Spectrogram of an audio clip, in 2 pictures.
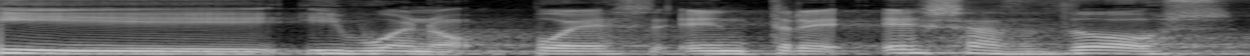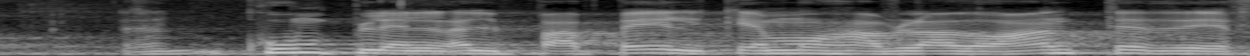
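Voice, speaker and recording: A man speaks at a fairly high pitch with fairly even intonation, over noticeable background noise and audible room echo. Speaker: presenter on social economy. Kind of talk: lecture. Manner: slowed down deliberately; hesitant, many fillers.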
